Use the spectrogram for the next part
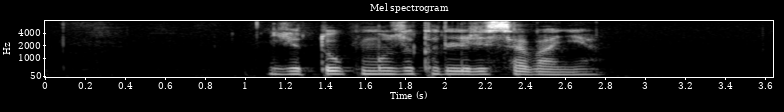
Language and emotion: Russian, neutral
